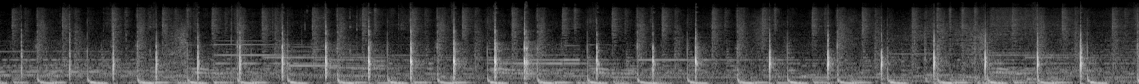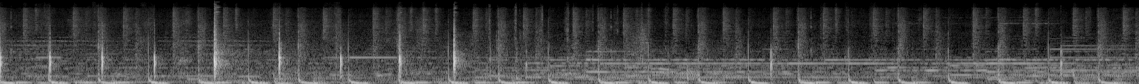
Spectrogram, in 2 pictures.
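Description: Sharp knife steadily chopping onion on a cutting board, a fast, even run of close, crisp taps that keeps going without pause and with no talking.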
